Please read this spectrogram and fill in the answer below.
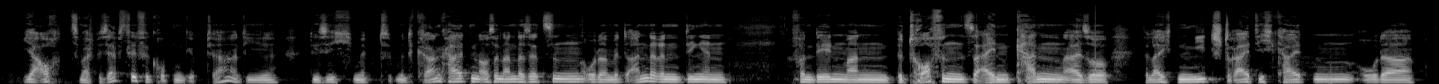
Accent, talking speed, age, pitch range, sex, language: German, 115 wpm, 50-69, 110-130 Hz, male, German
